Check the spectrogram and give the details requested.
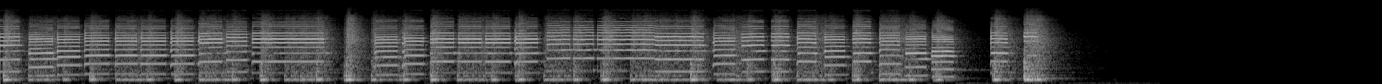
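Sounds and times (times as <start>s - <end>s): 
traditional dance music from Valladolid: 0.0s - 10.8s.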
